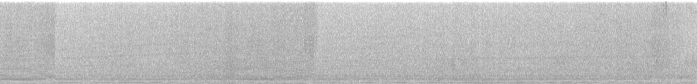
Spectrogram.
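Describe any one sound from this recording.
A car engine roars steadily, shifting up through the gears.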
